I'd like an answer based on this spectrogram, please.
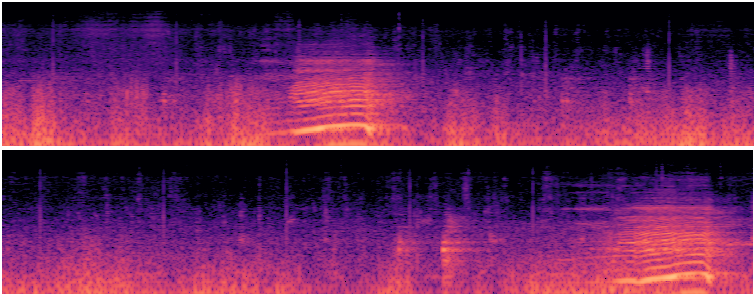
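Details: Cows lowing in a traditional English cattle yard on a winter's afternoon, calves separated from their mothers; two loud moos about eleven seconds apart, each a short rising bellow, with footsteps, clatter and rustling between.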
